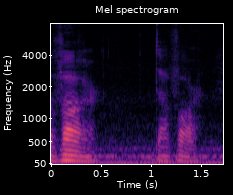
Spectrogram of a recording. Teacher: the second syllable is closed with a long vowel but that's okay because it's the stressed syllable so da VAR da var that word means word the doggish · the first syllable is unstressed and open with a long vowel that's allowable the second syllable is closed with a long vowel but that's okay because it's the stressed syllable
